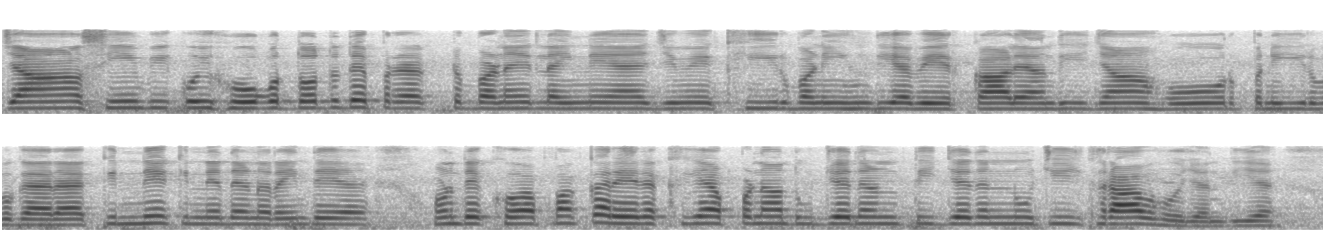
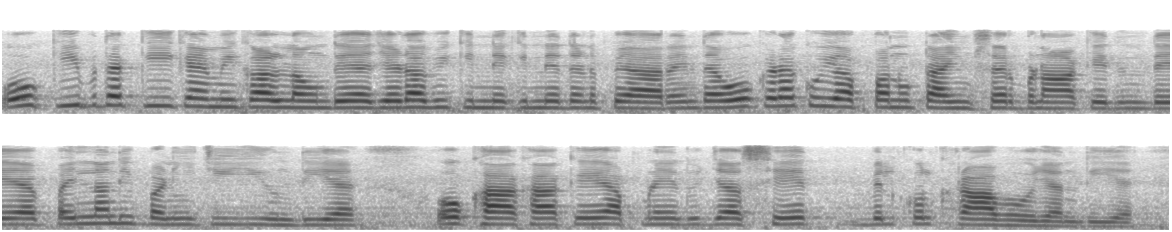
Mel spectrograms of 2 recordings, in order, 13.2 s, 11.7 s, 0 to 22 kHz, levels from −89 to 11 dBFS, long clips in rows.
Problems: constant background noise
